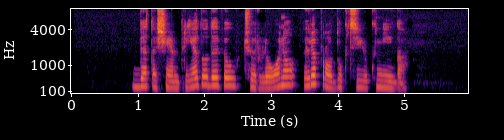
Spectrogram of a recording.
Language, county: Lithuanian, Panevėžys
